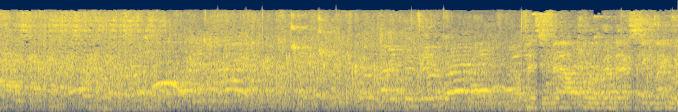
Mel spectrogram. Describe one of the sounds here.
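A crowd of people talk and call out in a large echoing hall.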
